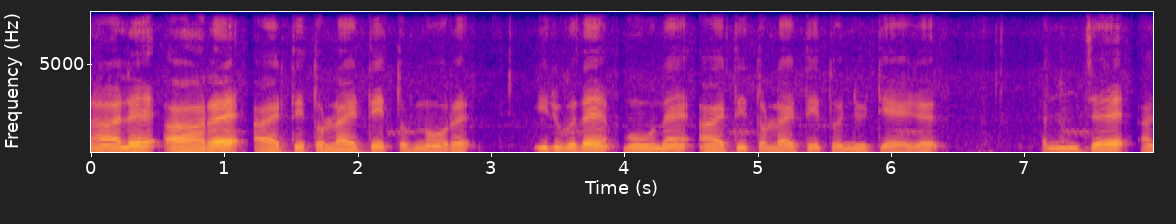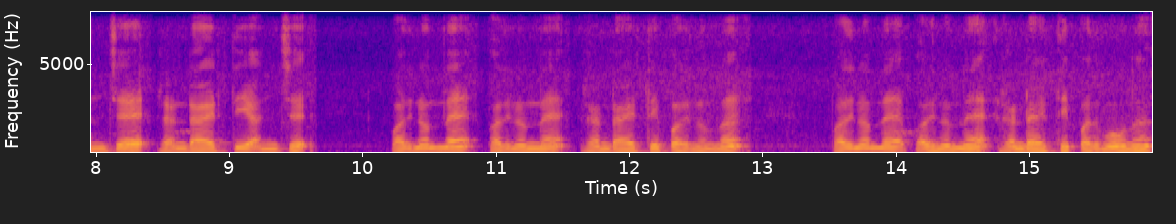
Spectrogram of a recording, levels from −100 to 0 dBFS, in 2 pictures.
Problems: none marked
